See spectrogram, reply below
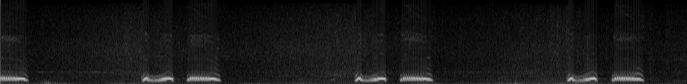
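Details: Spotted dove (cu đất) cooing for stimulating lure birds: the tail of one phrase, then three phrases of two mellow hoots, recurring about every two seconds in a quiet setting.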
